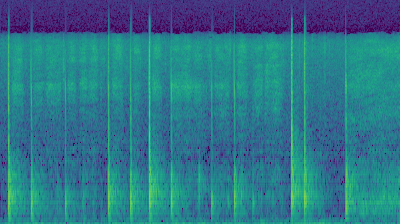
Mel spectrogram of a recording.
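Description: A pen stylus writing on an interactive whiteboard surface while the words "Quotient Rule" are handwritten: a string of short taps and strokes, about four a second.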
